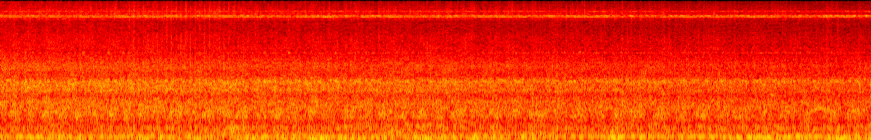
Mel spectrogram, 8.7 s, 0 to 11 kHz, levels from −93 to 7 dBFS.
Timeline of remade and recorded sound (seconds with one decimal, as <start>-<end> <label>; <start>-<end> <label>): 0.0-5.4 remade; 5.4-7.3 recorded; 7.3-8.7 remade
